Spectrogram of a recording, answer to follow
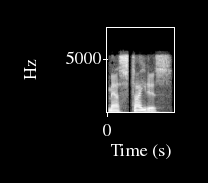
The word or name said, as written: mastitis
